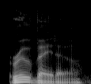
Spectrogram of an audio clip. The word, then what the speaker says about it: rubedo: is pronounced Albedo, and the reddening, which is pronounced Rubedo.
